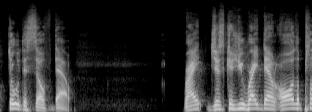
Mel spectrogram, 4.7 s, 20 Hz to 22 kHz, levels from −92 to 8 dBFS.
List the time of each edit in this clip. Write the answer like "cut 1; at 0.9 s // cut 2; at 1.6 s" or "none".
none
